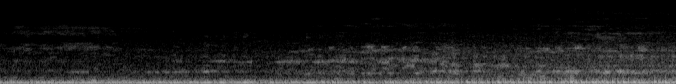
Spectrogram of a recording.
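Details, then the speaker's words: Old Ford F150 pickup after retiming and fitting a gear-reduction starter, previously wouldn't restart once warm: cold start, low steady rumble idling evenly with slight lope, no knocking or grinding, windy outdoor mic; normal cold idle. "there she is she'll clean up she's cold just started it anyways"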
